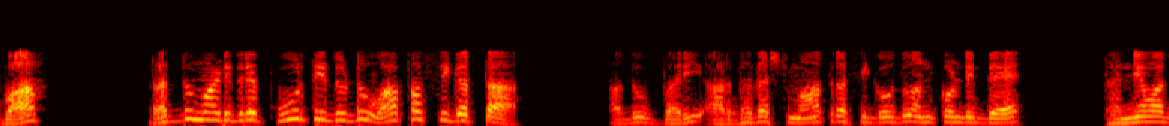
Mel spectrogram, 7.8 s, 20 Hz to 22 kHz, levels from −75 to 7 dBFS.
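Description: Throughout the speech the audio carries heavy codec damage consistent with Opus compression at a very low rate, likely around 8 kbps. The band is cut to narrowband, with nothing above 4.5 kHz, so the speech sounds boxed and dull. In its music-oriented CELT mode the encoder keeps each band's energy but, short of bits, fills the detail with folded or noise content, which gives a rough, grainy texture rather than clean harmonics.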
